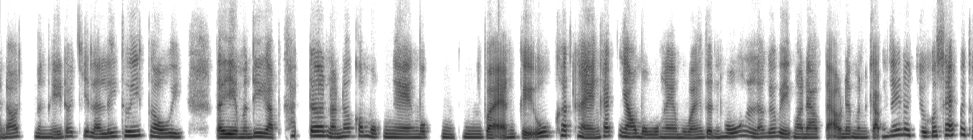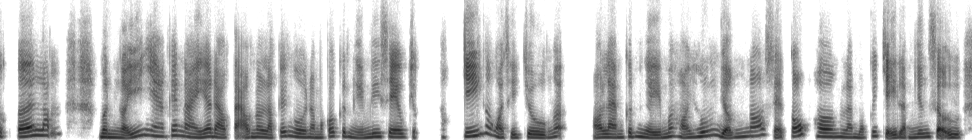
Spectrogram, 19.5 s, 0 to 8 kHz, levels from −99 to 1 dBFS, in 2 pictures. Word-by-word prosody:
đó 195 Hz, +5 st, -2 dB, 0.2 s
mình 200 Hz, -2 st, -2 dB
nghĩ 175 Hz, -2 st, -3 dB
đó 235 Hz, -, -4 dB
chỉ 250 Hz, +2 st, -5 dB
là 180 Hz, -, 0 dB
lý 215 Hz, +5 st, 0 dB
thuyết 260 Hz, +2 st, +1 dB
thôi, 205 Hz, -3 st, +1 dB, 0.3 s
tại 180 Hz, 0 st, +5 dB
vì 185 Hz, -1 st, +7 dB
mình 180 Hz, 0 st, 0 dB
đi 215 Hz, +2 st, +2 dB
gặp 180 Hz, -3 st, +2 dB
khách 265 Hz, 0 st, -8 dB
á 260 Hz, 0 st, +5 dB
là 195 Hz, -6 st, 0 dB
nó 225 Hz, +4 st, -1 dB
có 255 Hz, -, -1 dB
một 200 Hz, -6 st, -1 dB
ngàn 180 Hz, -2 st, 0 dB
một, 175 Hz, 0 st, -1 dB
ừm, 180 Hz, -2 st, -3 dB
ừm, 180 Hz, -1 st, -1 dB
vạn 175 Hz, +2 st, +3 dB
kiểu 215 Hz, +7 st, +1 dB
khách 280 Hz, -1 st, -1 dB
hàng 180 Hz, -8 st, +1 dB
khác 245 Hz, +4 st, 0 dB
nhau, 205 Hz, -4 st, +3 dB
một 175 Hz, -4 st, 0 dB
một 170 Hz, -, -1 dB
ngàn 175 Hz, -1 st, -1 dB
một 165 Hz, -, -2 dB
vạn 165 Hz, +2 st, -1 dB
tình 185 Hz, 0 st, 0 dB
huống, 215 Hz, +6 st, 0 dB
là 200 Hz, -5 st, -2 dB
cái 220 Hz, -, -1 dB
việc 195 Hz, -3 st, -1 dB
mà 180 Hz, -, 0 dB
đào 175 Hz, -1 st, 0 dB
tạo -, -, 0 dB
này 185 Hz, +1 st, 0 dB
mình 175 Hz, -1 st, -2 dB
cảm -, -, -1 dB
thấy 290 Hz, -, 0 dB
nó 315 Hz, -, -1 dB
chưa 240 Hz, -, +1 dB
có 250 Hz, -, 0 dB
sát 290 Hz, +3 st, +1 dB
với 330 Hz, -, -2 dB
thực 235 Hz, -, -8 dB
tế 235 Hz, +5 st, +7 dB
lắm. 300 Hz, +4 st, 0 dB, 0.5 s
Mình 200 Hz, -2 st, +3 dB
nghĩ 205 Hz, -, +1 dB
á 265 Hz, -, 0 dB
nha, 240 Hz, -, -3 dB
cái 285 Hz, -, -1 dB
này 200 Hz, -7 st, 0 dB
á 220 Hz, -, +4 dB
đào 170 Hz, -6 st, +1 dB
tạo -, -, 0 dB
nên 200 Hz, -1 st, +1 dB
là 160 Hz, -, 0 dB
cái 245 Hz, -, -1 dB
người 205 Hz, -6 st, 0 dB
nào 175 Hz, -2 st, -2 dB
mà 170 Hz, -, -4 dB
có 230 Hz, -, -2 dB
kinh 235 Hz, -3 st, -3 dB
nghiệm 165 Hz, 0 st, -3 dB
đi 210 Hz, +1 st, +1 dB
sale 205 Hz, -2 st, +3 dB
trực -, -, -9 dB, 0.2 s
thực 190 Hz, -, -15 dB
chiến 250 Hz, +7 st, +5 dB
ở 385 Hz, -, -3 dB
ngoài 175 Hz, -, 0 dB
thị 165 Hz, 0 st, -2 dB
trường 175 Hz, -2 st, +1 dB
á, -, -, -1 dB, 0.3 s
họ 175 Hz, -, +1 dB
làm 185 Hz, 0 st, +1 dB
kinh 220 Hz, +1 st, -1 dB
nghiệm 165 Hz, 0 st, +1 dB
á, 230 Hz, -, +1 dB
họ 210 Hz, -7 st, -2 dB
hướng 265 Hz, +6 st, +1 dB
dẫn 210 Hz, +4 st, +2 dB
nó 265 Hz, +5 st, -2 dB
sẽ -, -, -4 dB
tốt 240 Hz, -, +3 dB
hơn 215 Hz, -3 st, +3 dB
là 185 Hz, -3 st, -2 dB
một 160 Hz, -2 st, -3 dB
cái 250 Hz, -, -4 dB
chị 165 Hz, -, +2 dB
làm 170 Hz, -, -1 dB
Nhân 195 Hz, +3 st, 0 dB
sự, 175 Hz, -4 st, +3 dB
200 Hz, 315 wpm, -23 LUFS, 180-235 Hz, 0.5 s, vì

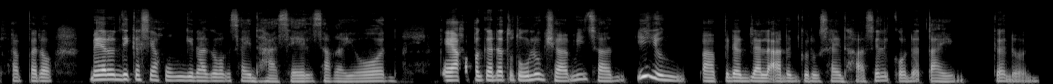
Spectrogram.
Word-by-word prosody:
siya. 165 Hz, 0 st, -8 dB
Pero, 165 Hz, -1 st, -1 dB, 0.3 s
mayro'n 225 Hz, +1 st, +6 dB
din 230 Hz, -, +5 dB
kasi 220 Hz, -1 st, -1 dB
akong 190 Hz, -2 st, -1 dB
ginagawang 165 Hz, -2 st, -1 dB
side 155 Hz, -3 st, -2 dB
hustle 140 Hz, +1 st, -3 dB
sa 145 Hz, 0 st, -5 dB
ngayon, 145 Hz, +2 st, -2 dB, 0.4 s
kaya 190 Hz, 0 st, +7 dB
kapagka 200 Hz, -1 st, +1 dB
natutulog 200 Hz, +3 st, +2 dB
siya 170 Hz, -6 st, +1 dB
minsan 180 Hz, -6 st, -3 dB
'yon 370 Hz, +4 st, +7 dB
'yong, 215 Hz, -6 st, +4 dB, 0.3 s
ah, 155 Hz, -1 st, +1 dB
pinaglalaanan 150 Hz, -2 st, +1 dB
ko 150 Hz, -, -2 dB
no'ng 145 Hz, -1 st, -3 dB
side 145 Hz, -3 st, -4 dB
hustle 175 Hz, +7 st, -3 dB
ko 150 Hz, -, -4 dB
na 145 Hz, -, -4 dB
time, 140 Hz, -, -5 dB, 0.2 s
gano'n. 80 Hz, -, -5 dB
165 Hz, 160 wpm, -24 LUFS, 150-195 Hz, 0.4 s, kaya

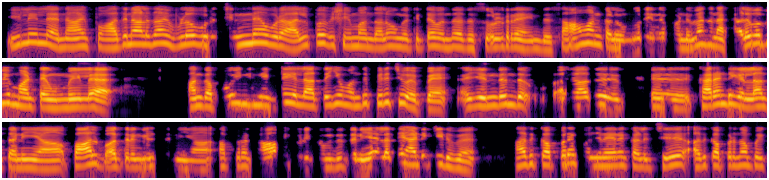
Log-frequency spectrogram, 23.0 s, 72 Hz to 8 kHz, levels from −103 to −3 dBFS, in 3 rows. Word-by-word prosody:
இல்ல, 245 Hz, +4 st, -5 dB
இல்ல. 260 Hz, -2 st, -3 dB, 0.2 s
நான் 185 Hz, +2 st, 0 dB
இப்போ 190 Hz, 0 st, -10 dB
அதுனால 235 Hz, +6 st, +2 dB
தான் 255 Hz, 0 st, +1 dB
இவ்ளோ 225 Hz, +3 st, -1 dB
ஒரு 220 Hz, -1 st, -5 dB
சின்ன 240 Hz, +5 st, -1 dB, 0.2 s
ஒரு 210 Hz, -2 st, +1 dB
அல்ப்ப 225 Hz, +10 st, -1 dB
விஷயமா 200 Hz, -2 st, -5 dB
இருந்தாலும் 185 Hz, +1 st, -4 dB
உங்கக்கிட்ட 180 Hz, -1 st, -6 dB
வந்து 185 Hz, +1 st, -5 dB
அத 175 Hz, -1 st, -5 dB
சொல்றேன். 185 Hz, -4 st, -1 dB
இந்த 160 Hz, -2 st, -5 dB
சாமான் 230 Hz, +7 st, +1 dB
கழுவும்போது 175 Hz, +2 st, -3 dB
என்ன 195 Hz, +1 st, -9 dB
பண்ணுவேன், 170 Hz, +6 st, -1 dB
அத 225 Hz, -2 st, -6 dB
நான் 180 Hz, -, -1 dB
கழுவவே 250 Hz, +8 st, +2 dB
மாட்டேன் 180 Hz, -3 st, +4 dB
உண்மையில. 185 Hz, +2 st, +3 dB, 1.0 s
அங்க 200 Hz, +1 st, +2 dB, 0.2 s
போய் 250 Hz, +3 st, -2 dB
நின்னுக்கிட்டு 220 Hz, +1 st, -4 dB
எல்லாத்தையும் 215 Hz, +3 st, +2 dB
வந்து 205 Hz, +4 st, -5 dB
பிரிச்சு 265 Hz, +1 st, -2 dB
வப்பேன். 160 Hz, -3 st, +1 dB, 0.2 s
அ -, -, +1 dB, 0.2 s
எந்தெந்த 220 Hz, +2 st, +2 dB, 0.4 s
அதாவது 210 Hz, -, 0 dB, 0.5 s
அ -, -, +2 dB, 0.4 s
கரண்டிகள்லாம் 205 Hz, -4 st, +5 dB
தனியா, 175 Hz, -2 st, +2 dB, 0.3 s
பால் 230 Hz, +5 st, +6 dB
பாத்திரங்கள் 185 Hz, 0 st, 0 dB
தனியா 160 Hz, -2 st, -5 dB, 0.2 s
அப்புறம் 200 Hz, 0 st, -9 dB
காஃபி 235 Hz, +3 st, +3 dB
குடிக்கிறது 190 Hz, -, -8 dB
தனியா 175 Hz, +1 st, +3 dB
எல்லாத்தையும் 225 Hz, +3 st, +3 dB
அடுக்கிடுவேன். 225 Hz, -8 st, -2 dB, 0.5 s
அதுக்கப்புறம் 235 Hz, +2 st, 0 dB
கொஞ்ச 205 Hz, -1 st, -5 dB
நேரம் 210 Hz, 0 st, 0 dB
கழிச்சு 185 Hz, 0 st, -2 dB, 0.3 s
அதுக்கப்புறம் 210 Hz, +2 st, -2 dB
தான் 220 Hz, -, -1 dB
போய் 200 Hz, -2 st, -4 dB
205 Hz, 145 wpm, -23 LUFS, 180-230 Hz, 1.0 s, பால்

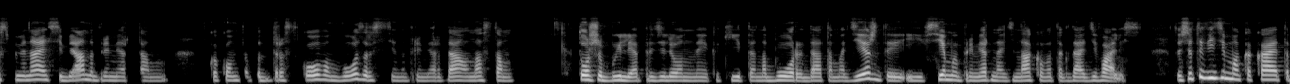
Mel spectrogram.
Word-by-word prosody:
вспоминаю 215 Hz, 0 st, 0 dB
себя, 185 Hz, +1 st, 0 dB
например, 185 Hz, -4 st, -4 dB
там 175 Hz, +2 st, -9 dB, 0.3 s
в -, -, -39 dB
каком-то 190 Hz, 0 st, -5 dB
подростковом 185 Hz, +3 st, -1 dB
возрасте, 190 Hz, -2 st, -2 dB
например, 170 Hz, 0 st, -9 dB
да, 180 Hz, +1 st, +1 dB
у -, -, -6 dB
нас 185 Hz, +1 st, -4 dB
там 175 Hz, -2 st, -4 dB, 0.6 s
тоже 215 Hz, -1 st, +6 dB
были 180 Hz, 0 st, +3 dB
определенные 175 Hz, -1 st, -2 dB
какие-то 180 Hz, +1 st, -5 dB
наборы, 175 Hz, 0 st, +2 dB
да, 175 Hz, +2 st, -1 dB
там 170 Hz, -1 st, -7 dB
одежды, 195 Hz, 0 st, +2 dB
и 175 Hz, +1 st, -3 dB
все 220 Hz, +6 st, +3 dB
мы 205 Hz, -4 st, +1 dB
примерно 185 Hz, 0 st, -2 dB
одинаково 175 Hz, +1 st, -2 dB
тогда 175 Hz, 0 st, -3 dB
одевались. 180 Hz, +2 st, -1 dB, 0.3 s
То -, -, -22 dB
есть, 195 Hz, -, -1 dB
это, 260 Hz, +6 st, +4 dB
видимо, 290 Hz, -6 st, +6 dB
какая-то 215 Hz, 0 st, +3 dB
185 Hz, 155 wpm, -22 LUFS, 175-205 Hz, 0.6 s, тоже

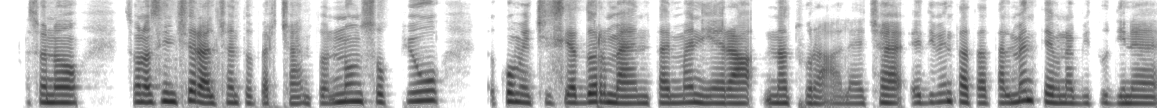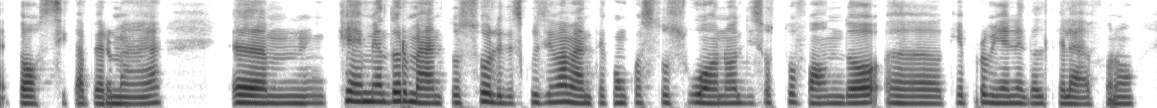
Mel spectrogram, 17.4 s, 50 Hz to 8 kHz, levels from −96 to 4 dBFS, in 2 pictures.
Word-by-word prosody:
sono 210 Hz, 0 st, +2 dB, 0.3 s
sono 220 Hz, -1 st, +2 dB
sincera 235 Hz, 0 st, +5 dB
al 190 Hz, -1 st, +3 dB
100%, 195 Hz, -2 st, -6 dB
non 230 Hz, +4 st, +3 dB
so 225 Hz, -2 st, -2 dB
più, 240 Hz, +1 st, -1 dB
uhm, 265 Hz, 0 st, +3 dB, 0.4 s
come 230 Hz, -3 st, +3 dB
ci 200 Hz, 0 st, -10 dB
si 200 Hz, +2 st, -1 dB
addormenta 200 Hz, -3 st, +3 dB
in 195 Hz, 0 st, -1 dB
maniera 195 Hz, -2 st, +1 dB
naturale. 185 Hz, -1 st, -4 dB
Cioè 200 Hz, -2 st, 0 dB
è 200 Hz, -, -5 dB
diventata 215 Hz, -1 st, -1 dB
talmente 220 Hz, +5 st, +2 dB
un'abitudine 190 Hz, -1 st, -3 dB
tossica 190 Hz, 0 st, -1 dB
per 185 Hz, -1 st, -2 dB
me, 185 Hz, +2 st, -1 dB, 0.5 s
ehm, 195 Hz, -1 st, +3 dB
che 255 Hz, -2 st, +3 dB
mi 240 Hz, 0 st, +5 dB
addormento 215 Hz, -4 st, +3 dB
solo 225 Hz, +1 st, +1 dB
ed 195 Hz, -, -6 dB
esclusivamente 200 Hz, 0 st, -1 dB
con 200 Hz, 0 st, -4 dB
questo 210 Hz, 0 st, -5 dB
suono 195 Hz, -2 st, 0 dB
di 190 Hz, -1 st, -9 dB
sottofondo, 195 Hz, 0 st, 0 dB
uhm, 190 Hz, -1 st, -2 dB
che 205 Hz, -, -8 dB
proviene 195 Hz, -2 st, -2 dB
dal 185 Hz, 0 st, -5 dB
telefono, 180 Hz, 0 st, -4 dB
195 Hz, 140 wpm, -24 LUFS, 190-215 Hz, 0.5 s, sincera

